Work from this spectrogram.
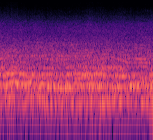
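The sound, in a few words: open wheel race cars in lap traffic at Seekonk Speedway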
